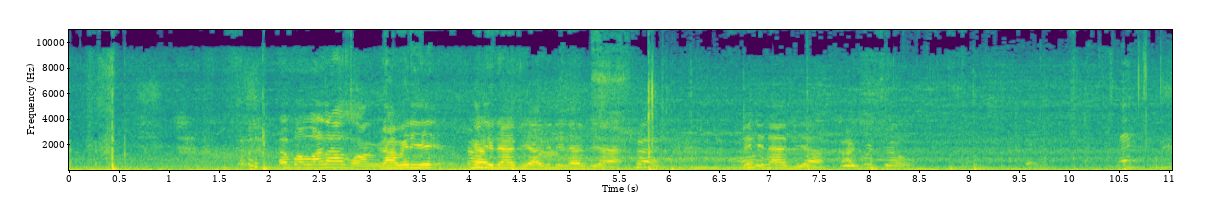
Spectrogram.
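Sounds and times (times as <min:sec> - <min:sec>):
outdoor background noise: 0:00.0 - 0:11.0
football dribbled on turf: 0:06.8 - 0:09.4.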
